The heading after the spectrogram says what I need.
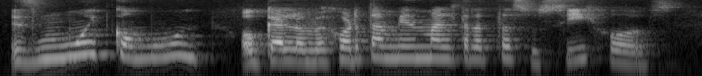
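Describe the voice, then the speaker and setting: Appearing as a guest on a podcast, a Mexican-accented woman who works as a lawyer and activist talks with earnest directness and appeals to the audience. She has a high-pitched voice at a normal pace, and the recording sounds muffled.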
